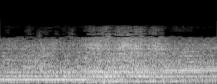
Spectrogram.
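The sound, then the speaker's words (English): Steady, loud propeller-engine drone of a seaplane taking off on water, holding a continuous roar with a few sustained tonal hums and no clear breaks over the whole stretch. “Remember now, son, pull back on that stick to start the takeoff. You've got to get her up on the step or she won't move.”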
